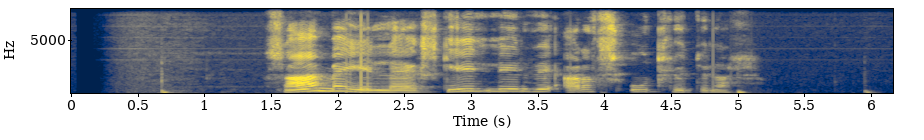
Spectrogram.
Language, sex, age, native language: Icelandic, female, 60-69, Icelandic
